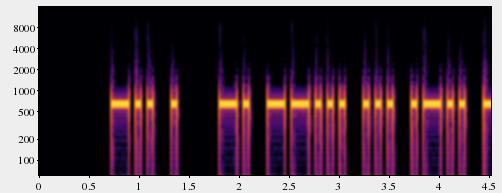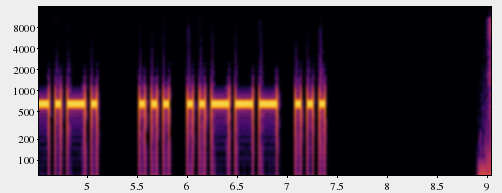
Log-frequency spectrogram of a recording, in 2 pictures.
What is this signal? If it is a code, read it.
Morse code, heard as a keyed tone, about 20 wpm, 690 Hz. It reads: DE N7SLC S2S
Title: SOTA QSO Practice 20wpm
